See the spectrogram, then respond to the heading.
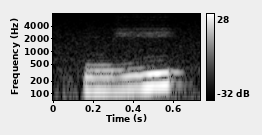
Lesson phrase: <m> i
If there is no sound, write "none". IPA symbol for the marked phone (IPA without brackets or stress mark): m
